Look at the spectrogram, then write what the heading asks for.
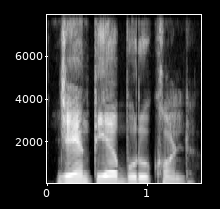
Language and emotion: Santali, neutral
